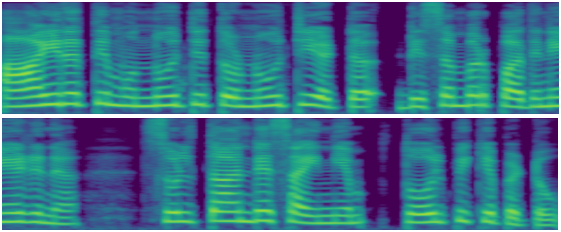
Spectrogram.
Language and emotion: Malayalam, neutral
